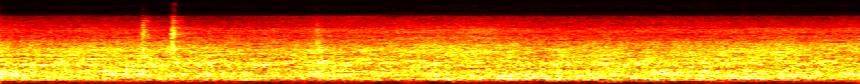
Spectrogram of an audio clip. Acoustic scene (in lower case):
street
